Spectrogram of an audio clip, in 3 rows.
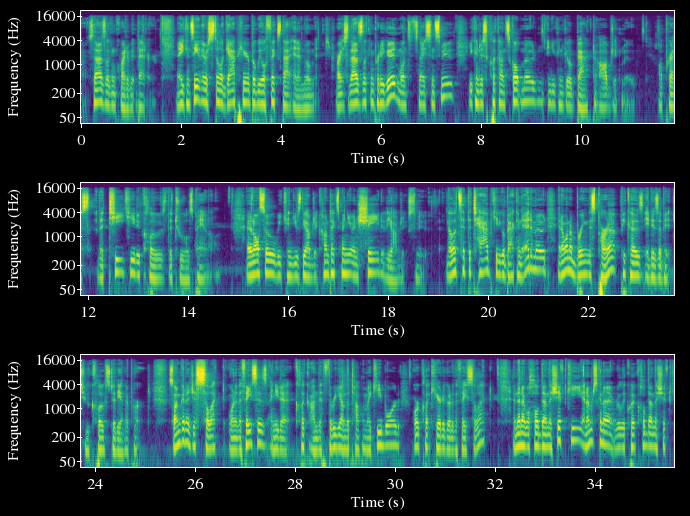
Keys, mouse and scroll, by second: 0.3 shift+middle click, 0.7 shift+middle click, 0.7-2.4 scroll up 4, 1.3 shift+middle click, 3.9-4.6 shift+scroll up 2, 4.1 shift+middle click, 4.6 middle click, 4.6 scroll down 1, 4.8 shift+middle click, 5.0 shift+click, 5.0-5.3 scroll up 1, 5.4 shift+click, 5.4 shift+middle click, 5.8 click, 5.8 middle click, 5.9 click, 5.9 middle click, 6.2-7.2 scroll down 2, 6.4-7.5 middle drag, 6.7 click, 8.4 click, 10.0 click, 10.5-11.1 drag, 11.5 middle click, 12.5 t, 13.3-14.4 shift+middle drag, 14.2-15.9 shift+scroll up 3, 16.1 w, 17.5 click, 17.9-18.8 scroll down 2, 18.1-18.6 middle drag, 18.8 middle click, 18.9 scroll up 1, 19.1 Tab, 19.8 Tab, 20.0-20.6 scroll down 1, 20.2-21.0 shift+middle drag, 20.6-21.3 shift+scroll up 1, 22.3-23.4 middle drag, 22.3-22.8 scroll down 1, 22.8-23.1 scroll up 1, 24.3-25.8 middle drag, 25.8 right click, 26.6-27.6 shift+middle drag, 28.9 3, 30.7-31.1 drag, 31.1 middle drag, 31.3-32.1 scroll up 2, 32.6 shift+right drag, 32.9 shift+right drag, 33.1 shift+right click, 33.5 shift+right drag, 33.7 shift+right drag, 34.0 shift+right drag, 34.4 shift+right drag, 34.7 shift+right drag, 35.0 shift+right drag, 35.3 shift+right click.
